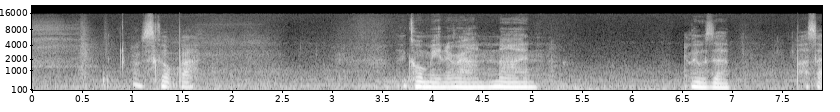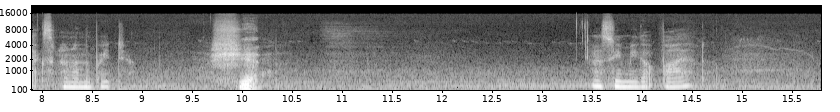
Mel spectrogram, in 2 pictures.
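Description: A woman speaks quietly and softly up close.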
